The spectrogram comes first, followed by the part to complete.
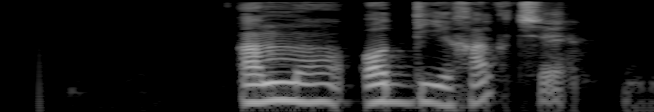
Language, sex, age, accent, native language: Uzbek, male, 18-24, Navoiy, Uzbek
